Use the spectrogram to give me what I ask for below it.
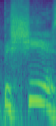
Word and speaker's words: Bchir: okay this year right okay so so it's pronounced it again first this year Basheer sister so what made you come up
